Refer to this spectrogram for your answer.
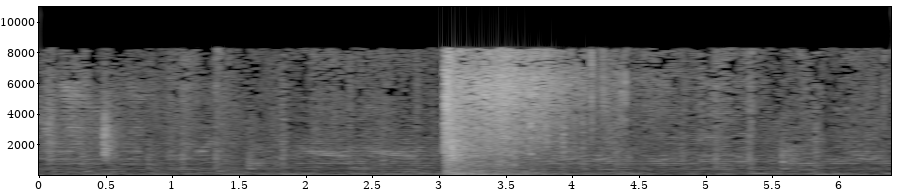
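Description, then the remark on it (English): A single sharp, loud explosive burst erupts midway through steady outdoor background noise, followed by a rushing, crackling decay that fades over about a second, as tracer rounds fired from an AR-15 ignite propellant in a small explosion. “we decided to hit them with the tracer rounds, see if they'd do anything”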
